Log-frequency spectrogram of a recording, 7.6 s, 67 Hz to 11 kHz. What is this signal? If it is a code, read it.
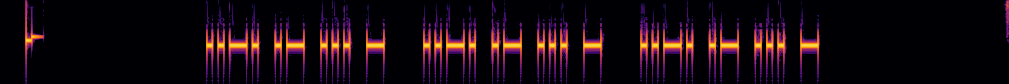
Morse code, heard as a keyed tone, about 28 wpm, 700 Hz. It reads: FAST FAST FAST
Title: Top 500 Words Repeated 28wpm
